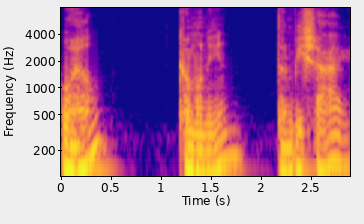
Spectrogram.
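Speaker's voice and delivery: silky smooth, silken tone. Storyteller voicing an unseen figure inviting the group in: silky smooth voice. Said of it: "you just hear the silky smooth voice say".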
